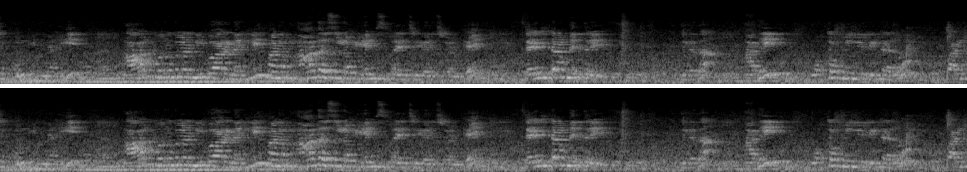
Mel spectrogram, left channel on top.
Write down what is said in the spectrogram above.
పురుగులు ఉన్నాయి. ఆ పురుగుల నివారణకి మనం ఆ దశలో ఏం స్ప్రే చేయొచ్చు అంటే డెల్టామెథ్రిన్ కదా, అది 1 మిల్లీలీటర్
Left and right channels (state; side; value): normal; both; correlation 0.95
